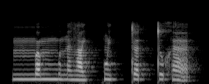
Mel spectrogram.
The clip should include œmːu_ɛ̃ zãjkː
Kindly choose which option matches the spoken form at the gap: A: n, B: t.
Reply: A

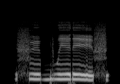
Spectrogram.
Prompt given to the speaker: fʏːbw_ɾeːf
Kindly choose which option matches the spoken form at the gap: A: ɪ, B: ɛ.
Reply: A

